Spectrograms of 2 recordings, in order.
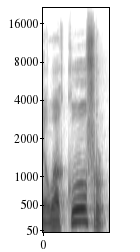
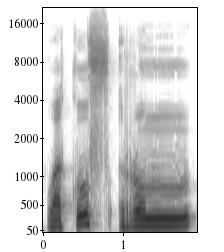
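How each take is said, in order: First: The word ends abruptly on the r sound. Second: The word ends with an added m sound. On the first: The speaker calls it right. "dia kena matikan terus wakufr" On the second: The speaker calls it wrong. "dia baca sekali dengan mim"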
